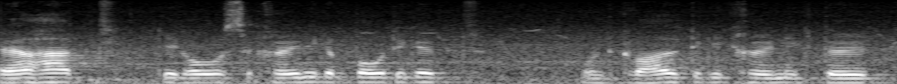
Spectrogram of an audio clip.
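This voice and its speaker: Fairly slow, monotone, flat delivery in a Swiss German accent, over noticeable background noise. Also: man. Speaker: reader. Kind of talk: psalm reading in dialect. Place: garden.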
